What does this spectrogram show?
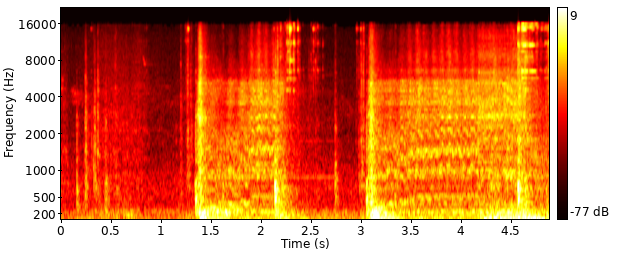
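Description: Starter cranking a Ford 306 cu in small-block V8 for its first start on newly installed Holley Terminator X fuel injection. It cranks in two short goes about a second and a half and three seconds in, then catches near the end and runs with a louder, steady rumble.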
